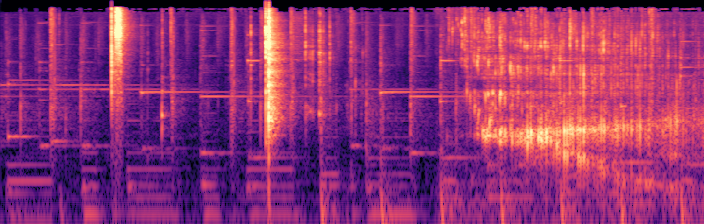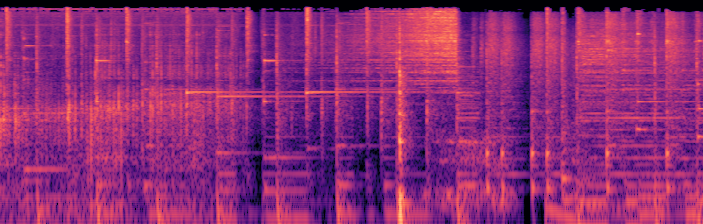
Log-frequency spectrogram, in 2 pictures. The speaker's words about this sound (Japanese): さあそれでは缶を開けてついでいきます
